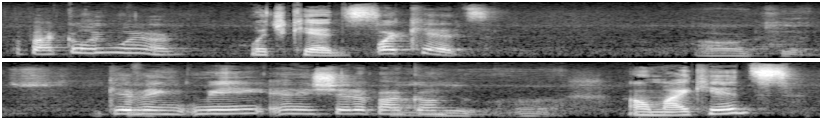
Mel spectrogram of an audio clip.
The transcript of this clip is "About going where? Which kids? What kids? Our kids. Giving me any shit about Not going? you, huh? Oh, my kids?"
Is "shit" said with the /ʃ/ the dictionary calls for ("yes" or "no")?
yes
